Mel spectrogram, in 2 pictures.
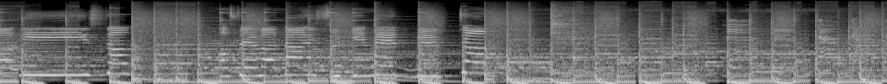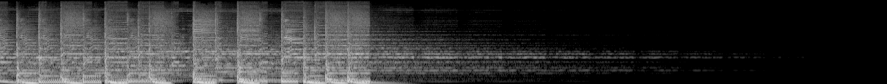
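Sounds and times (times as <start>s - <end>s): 
solo dance music: 0.0s - 13.6s.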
